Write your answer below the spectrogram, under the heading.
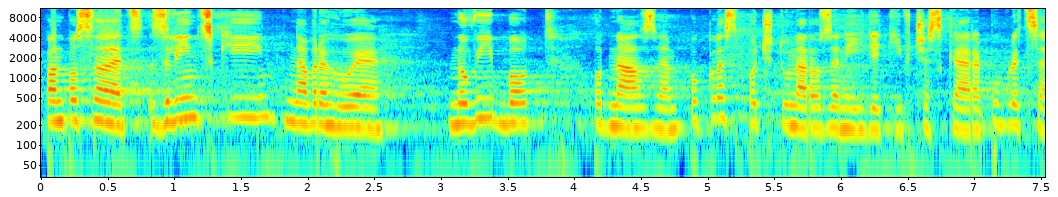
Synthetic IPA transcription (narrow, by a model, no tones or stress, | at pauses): panpo̞slanɛt͡szliːnskiːnavr̩ɦujɛ | no̞viːbo̞t̪ | po̞dnaːzvɛmpo̞klɛspo̞t͡ʃt̪unaɾo̞zɛniːɣɟɛciːft͡ʃɛskɛːɾɛpublɪt͡sɛ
